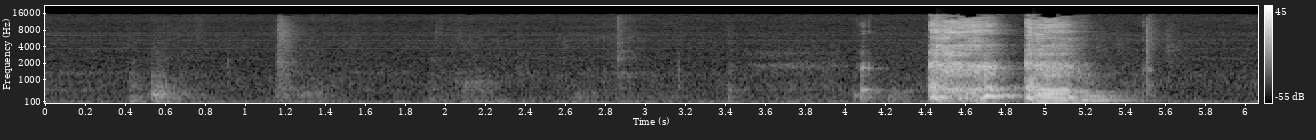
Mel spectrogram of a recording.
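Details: Female smoker with seasonal smoker's cough: quiet throat noises, then two loud harsh barking coughs.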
